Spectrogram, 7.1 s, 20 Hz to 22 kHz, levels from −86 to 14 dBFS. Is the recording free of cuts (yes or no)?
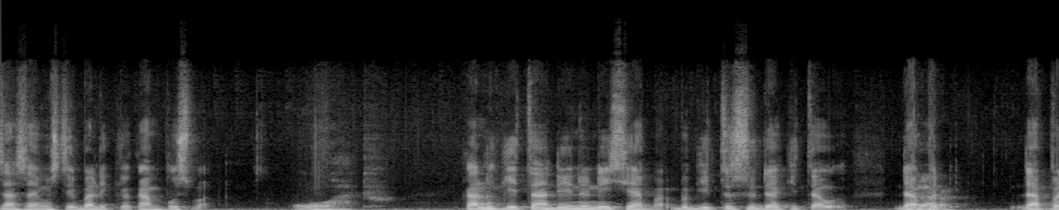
yes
